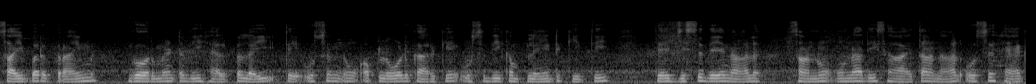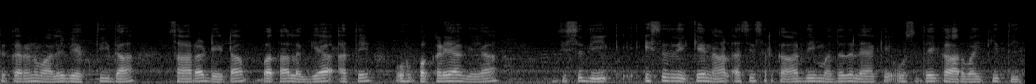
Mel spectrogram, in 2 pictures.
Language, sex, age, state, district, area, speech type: Punjabi, male, 30-45, Punjab, Jalandhar, urban, spontaneous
